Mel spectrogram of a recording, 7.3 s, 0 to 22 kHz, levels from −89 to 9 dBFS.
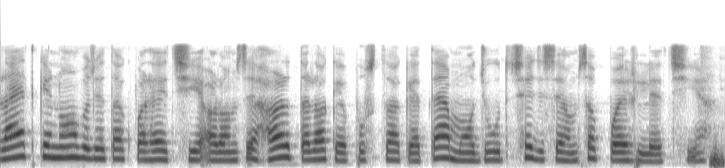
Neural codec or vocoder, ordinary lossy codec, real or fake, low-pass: none; none; real; 7.2 kHz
